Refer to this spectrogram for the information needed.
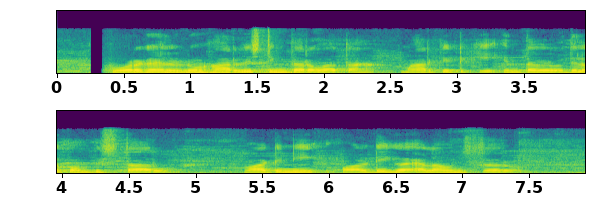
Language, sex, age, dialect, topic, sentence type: Telugu, male, 25-30, Utterandhra, agriculture, question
